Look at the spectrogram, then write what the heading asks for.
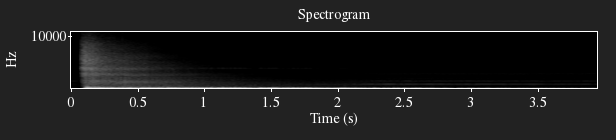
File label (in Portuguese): voz grave que faz sons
